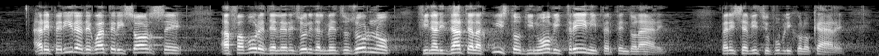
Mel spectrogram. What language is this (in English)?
Italian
